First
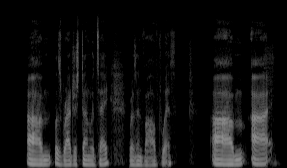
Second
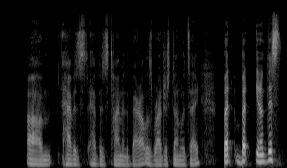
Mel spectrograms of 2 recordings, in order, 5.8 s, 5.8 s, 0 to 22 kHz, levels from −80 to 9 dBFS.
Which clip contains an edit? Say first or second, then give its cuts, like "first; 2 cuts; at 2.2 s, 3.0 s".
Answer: first; 2 cuts; at 1.1 s, 2.6 s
